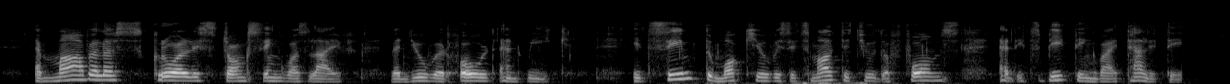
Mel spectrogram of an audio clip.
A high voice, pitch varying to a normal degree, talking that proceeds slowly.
No: medium, 160 Hz; average, 4.2 semitones; slow, 130 wpm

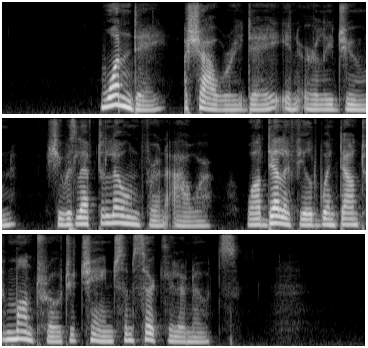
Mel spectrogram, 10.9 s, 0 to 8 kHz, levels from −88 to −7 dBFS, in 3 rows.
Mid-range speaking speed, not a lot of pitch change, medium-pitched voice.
No: average, 145 wpm; average, 4.6 semitones; medium, 150 Hz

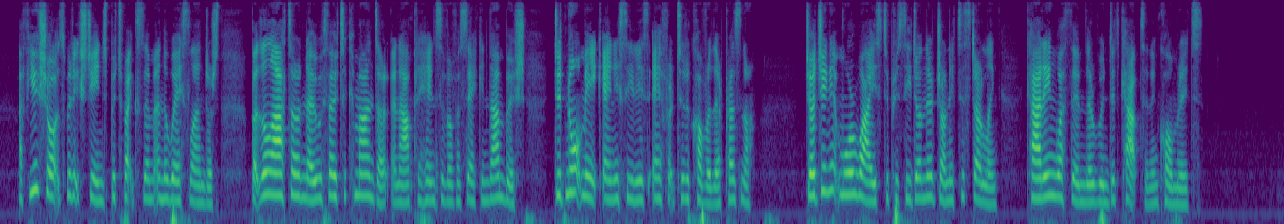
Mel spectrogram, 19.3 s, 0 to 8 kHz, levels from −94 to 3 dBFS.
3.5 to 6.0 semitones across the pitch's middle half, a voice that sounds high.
Yes: average, 4.1 semitones; high, 230 Hz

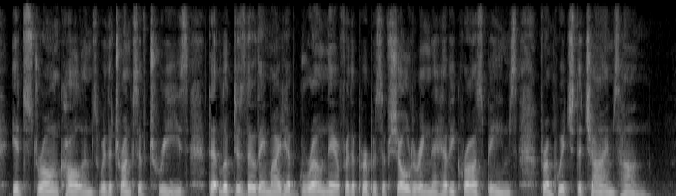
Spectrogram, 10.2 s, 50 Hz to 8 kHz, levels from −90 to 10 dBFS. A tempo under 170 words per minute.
No: average, 185 wpm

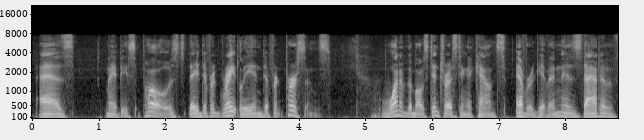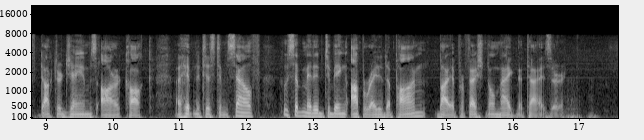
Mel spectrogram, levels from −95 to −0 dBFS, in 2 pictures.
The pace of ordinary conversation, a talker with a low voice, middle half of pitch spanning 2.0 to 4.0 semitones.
No: slow, 130 wpm; low, 100 Hz; average, 3.4 semitones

